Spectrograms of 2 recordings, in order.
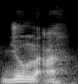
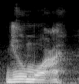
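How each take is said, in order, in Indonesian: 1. Huruf m tidak diikuti vokal. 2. Huruf m diikuti vokal u. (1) "Boleh juga dimatikan" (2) "mim tu dengan baris depan"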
